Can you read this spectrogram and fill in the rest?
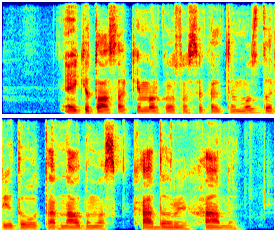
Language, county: Lithuanian, Šiauliai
